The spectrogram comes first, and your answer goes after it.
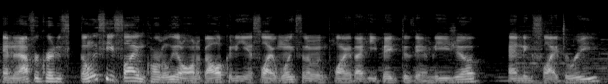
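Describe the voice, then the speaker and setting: A young man speaks quickly in a low voice while he reviews a game series. He rambles, restarts his sentences, and jokes along the way. Faint music plays behind him. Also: expressive, fairly bright tone. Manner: rambling, joking, many restarts. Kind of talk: casual video game retrospective.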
